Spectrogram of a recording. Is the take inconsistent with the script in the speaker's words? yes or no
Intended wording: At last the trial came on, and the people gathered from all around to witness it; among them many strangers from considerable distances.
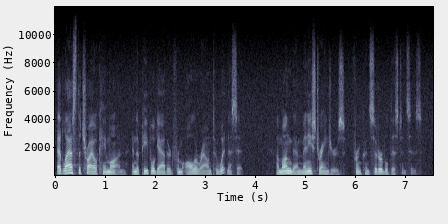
no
